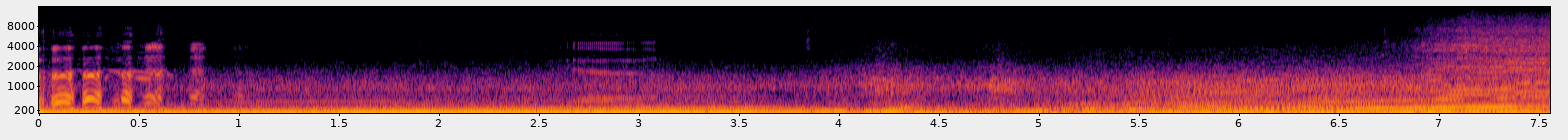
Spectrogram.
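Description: Single-turbo BMW N54 3.0-litre inline-six, heard from inside the cabin, running steadily at cruise, then pulling harder with its engine note rising from about halfway through. A loud rushing hiss joins near the end.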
